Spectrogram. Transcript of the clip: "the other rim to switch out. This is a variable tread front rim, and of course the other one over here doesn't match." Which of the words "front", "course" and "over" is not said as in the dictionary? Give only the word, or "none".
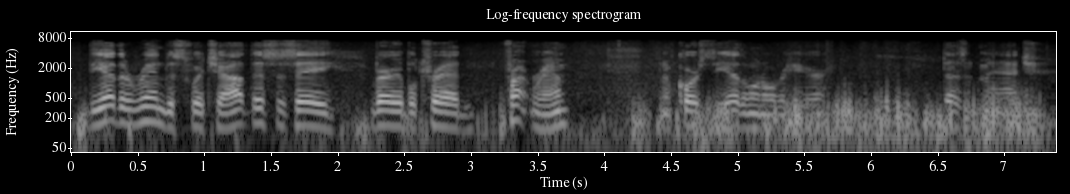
none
